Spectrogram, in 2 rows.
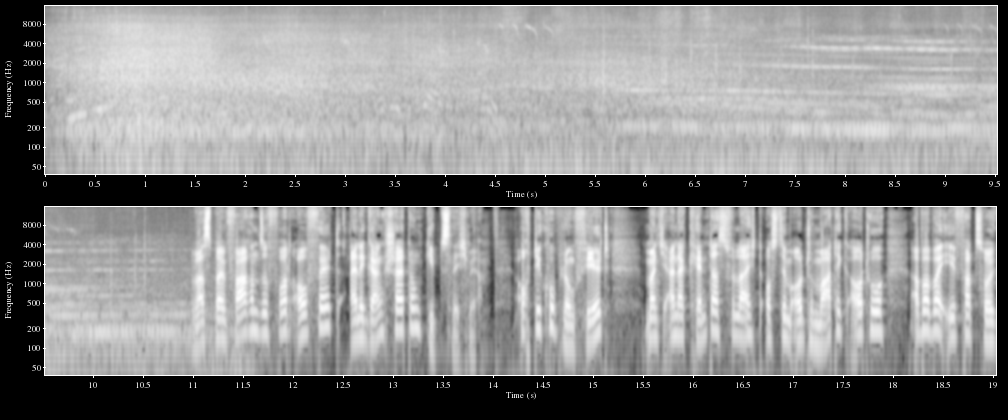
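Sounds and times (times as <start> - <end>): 
road and wind noise of a driving electric car: 0.0 - 11.6
thin high electric car motor whine climbing in pitch: 0.0 - 11.6
speech: 11.0 - 19.0.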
